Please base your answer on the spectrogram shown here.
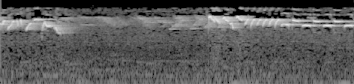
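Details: White-eye song to prompt other birds to sing: a quick high twittering burst, a second of near silence, then a long run of shrill chattering notes and fast trills.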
